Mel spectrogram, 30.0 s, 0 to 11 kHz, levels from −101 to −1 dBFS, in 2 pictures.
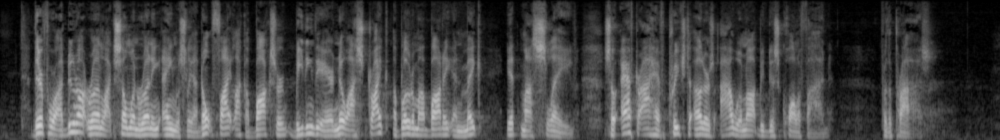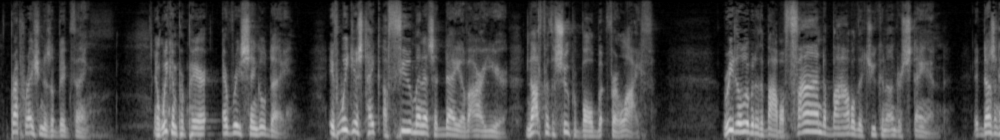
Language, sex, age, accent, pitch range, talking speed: English, male, 50-69, American, 115-155 Hz, 190 wpm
